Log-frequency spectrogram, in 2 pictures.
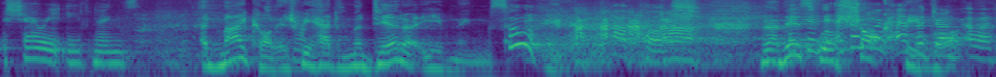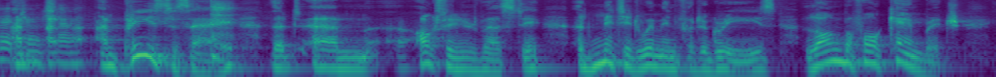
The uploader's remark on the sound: Recorded live at the Oxford Playhouse on Sunday 9th October 2021.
